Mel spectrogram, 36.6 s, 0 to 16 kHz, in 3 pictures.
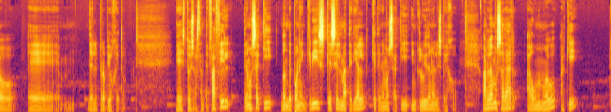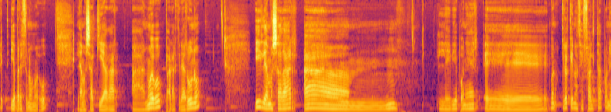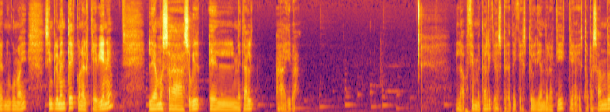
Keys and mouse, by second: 0.5 click, 11.7 click, 15.1 click, 17.9 click, 28.2 click, 33.2 middle click, 36.2 middle click.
